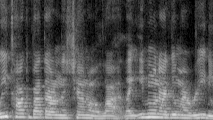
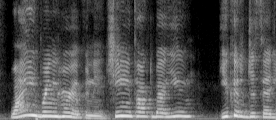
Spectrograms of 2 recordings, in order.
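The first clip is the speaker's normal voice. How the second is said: pitched up, exasperated at Lamar Odom; incredulous, pitch climbing higher; exasperated rant; 6 semitones higher, 3 dB louder than usual. Real, not acted. Vlogger scolding Lamar Odom for dragging Taraji in, exasperated.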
